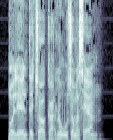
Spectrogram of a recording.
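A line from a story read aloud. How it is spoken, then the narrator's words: Shout. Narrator (Vietnamese): Mikulka lại quát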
